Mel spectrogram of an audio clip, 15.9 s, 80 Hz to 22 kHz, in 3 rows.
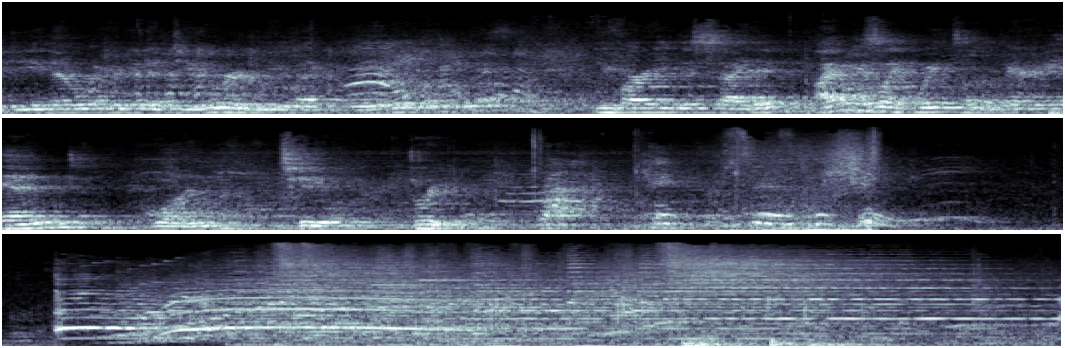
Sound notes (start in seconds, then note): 10.8 crowd cheering; 15.6 crowd laughing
